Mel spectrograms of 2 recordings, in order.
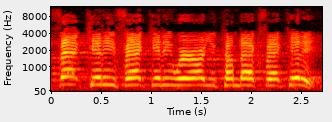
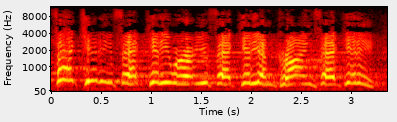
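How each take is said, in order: First: High-pitched call for a lost cat; imitated calling out. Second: Very high-pitched mock wail for a pet; imitated frantic yell. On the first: Ann calling the cat in at night, imitated yell. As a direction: mimic someone calling a pet home. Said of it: "Ann yells out". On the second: Megan calling the missing cat, mock-distressed yell. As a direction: mimic a distressed call, pitched right up. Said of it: "Megan yells out".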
